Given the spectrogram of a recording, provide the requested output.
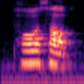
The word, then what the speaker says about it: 버섯: So it's got a T sound at the end and an S sound in the beginning. That's a little bit confusing when you first learn Korean, so kind of remember that.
